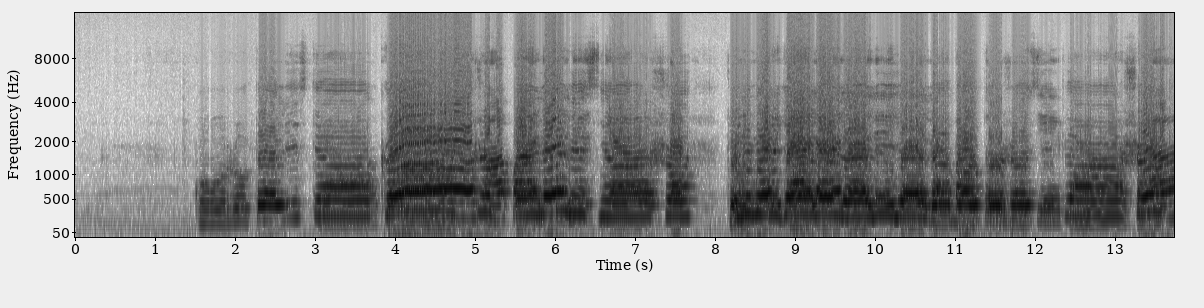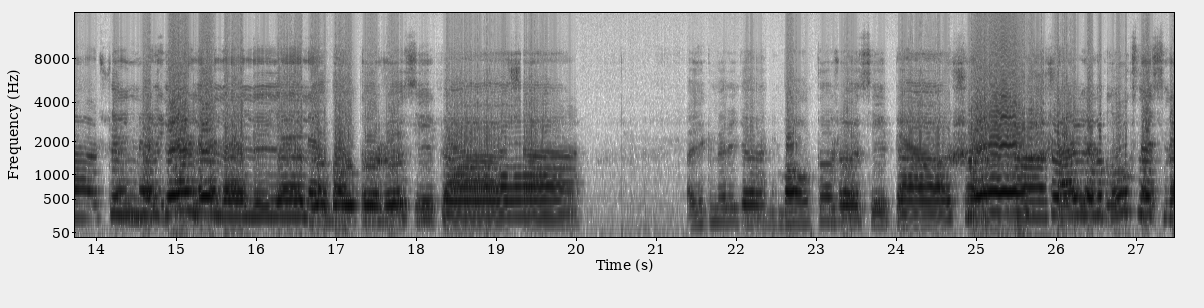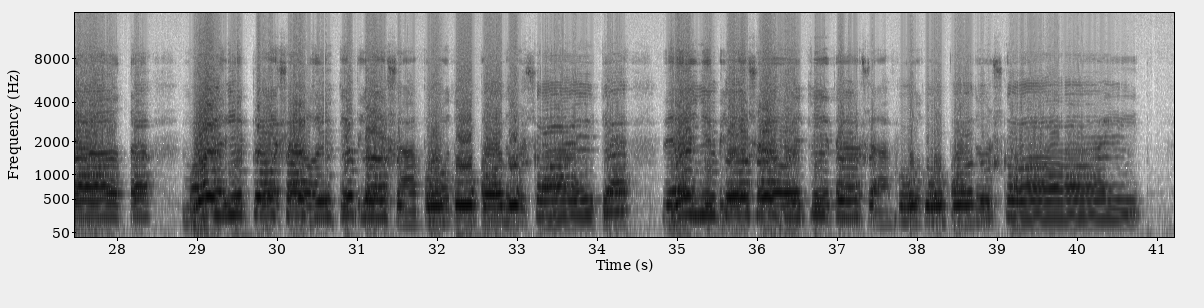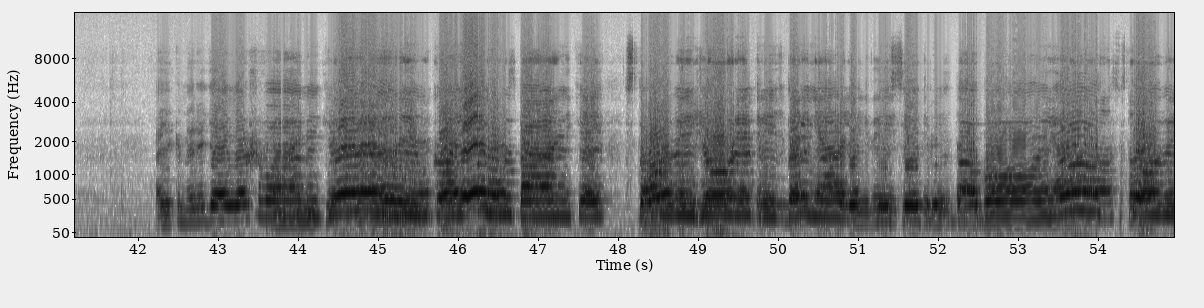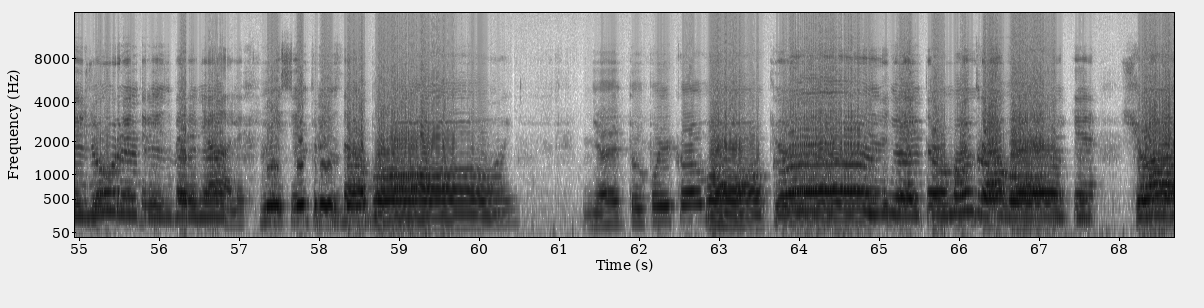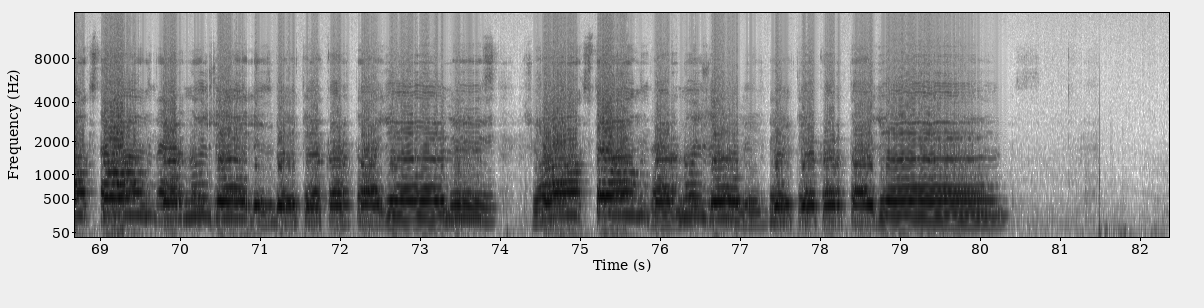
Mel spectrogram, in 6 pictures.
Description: Dalykas, tema daina
Erdvinė aprėptis Obeliai
Atlikimo pubūdis vokalinis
